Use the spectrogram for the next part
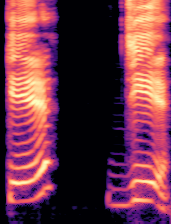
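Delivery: KG drawn out slowly, syllable by syllable; slow syllable split. Shown as a demonstration. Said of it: "मैं किस तरीके से".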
